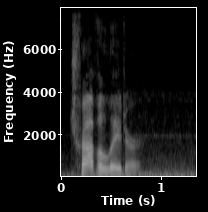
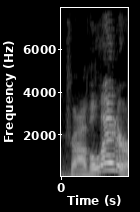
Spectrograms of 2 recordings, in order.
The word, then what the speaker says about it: travelator: Travelator. Travelator. All right, we haven't even pronounced it right.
